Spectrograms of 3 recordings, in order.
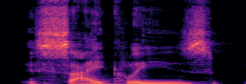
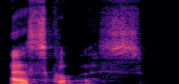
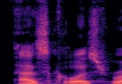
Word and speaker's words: Aeschylus: There are a series of plays written by, I always forget how to pronounce his name, Cycles? Stay tuned. Yep, very wrong. Aeschylus. Aeschylus wrote a series of plays on Agamemnon and his returning to home.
